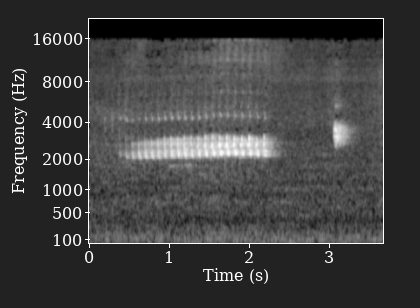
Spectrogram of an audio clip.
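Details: Female red-whiskered bulbul kept as a pet, which wakes around 3am to chirp and eat, often with eyelids closed; a gentle high pulsed trill of rapid hiccup-like chirps lasting about two seconds, then one short separate note.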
